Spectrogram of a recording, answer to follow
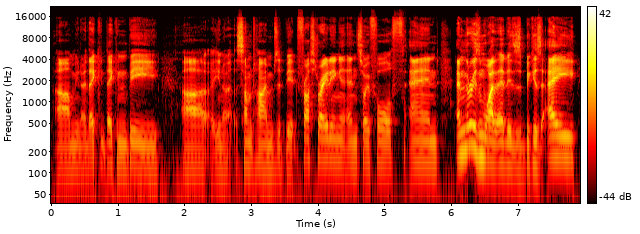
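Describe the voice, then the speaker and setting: A man's voice: medium pitch, fairly even intonation, normal speed, a bit bright, clean tone. A young man with an Australian accent, co-hosting a casual chat over a webcam, rambling with many restarts and fillers. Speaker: co-host.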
